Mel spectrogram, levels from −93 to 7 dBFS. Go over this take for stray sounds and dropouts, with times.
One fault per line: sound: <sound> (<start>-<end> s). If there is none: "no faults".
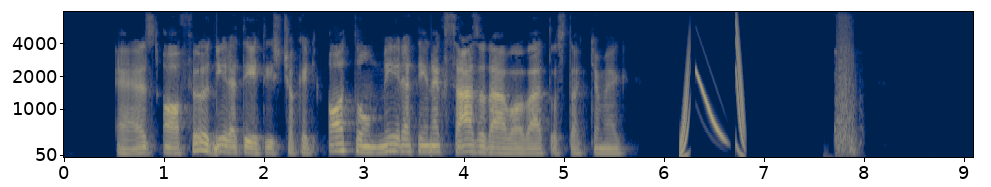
sound: chirp (6.2-6.8 s)
sound: cough (7.6-8.0 s)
